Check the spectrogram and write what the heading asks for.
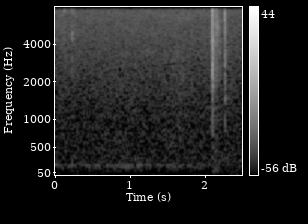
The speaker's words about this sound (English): And I hear keyboard typing.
